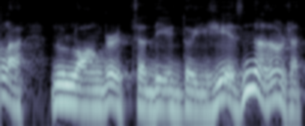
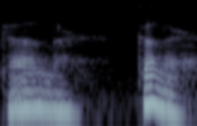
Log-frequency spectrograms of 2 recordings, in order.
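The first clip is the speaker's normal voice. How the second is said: Color said softly, /kala/, much quieter; quiet demo word; soft model word; 4 semitones lower, 10 dB quieter than usual. Shown as a demonstration. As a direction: murmur Color gently for them to hear. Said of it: "Ouçam bem".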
